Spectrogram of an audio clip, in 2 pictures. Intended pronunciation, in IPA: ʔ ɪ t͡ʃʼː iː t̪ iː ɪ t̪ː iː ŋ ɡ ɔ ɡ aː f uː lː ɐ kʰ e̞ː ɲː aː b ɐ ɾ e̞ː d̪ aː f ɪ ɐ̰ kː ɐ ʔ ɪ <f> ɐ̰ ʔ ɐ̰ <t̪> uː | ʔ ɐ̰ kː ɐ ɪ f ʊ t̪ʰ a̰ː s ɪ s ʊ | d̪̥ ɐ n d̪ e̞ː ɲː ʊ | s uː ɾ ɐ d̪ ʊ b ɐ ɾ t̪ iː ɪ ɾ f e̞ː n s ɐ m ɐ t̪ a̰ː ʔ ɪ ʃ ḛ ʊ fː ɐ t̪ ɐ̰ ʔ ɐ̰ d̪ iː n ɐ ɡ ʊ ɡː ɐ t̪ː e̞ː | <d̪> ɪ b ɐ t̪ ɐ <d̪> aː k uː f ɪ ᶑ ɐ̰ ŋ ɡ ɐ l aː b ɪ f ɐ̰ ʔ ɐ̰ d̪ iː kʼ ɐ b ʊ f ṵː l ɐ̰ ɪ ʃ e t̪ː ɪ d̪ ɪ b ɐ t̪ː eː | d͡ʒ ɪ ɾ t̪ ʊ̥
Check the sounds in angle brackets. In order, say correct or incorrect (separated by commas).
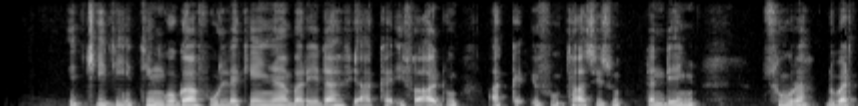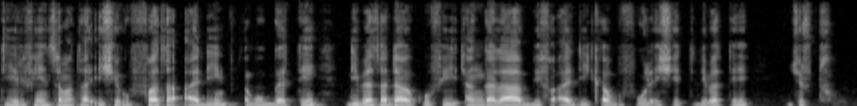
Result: correct, incorrect, correct, correct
